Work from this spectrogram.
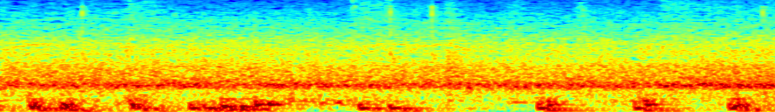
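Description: A stadium crowd roars at a college football game against Colorado, a dense, sustained wash of cheering and shouting with swelling whoops, steady and loud throughout.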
